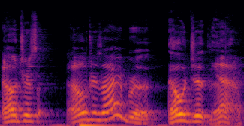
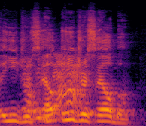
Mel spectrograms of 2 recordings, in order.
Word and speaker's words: Idris Elba: Eldris Ibra. How you pronounce his Eldris name? Zebra. Yeah, Ibra. Idris Elba.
